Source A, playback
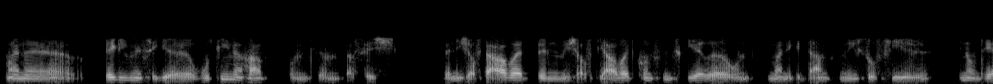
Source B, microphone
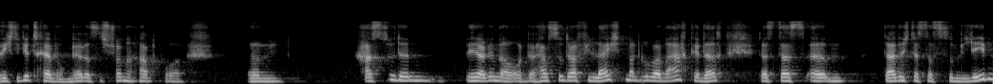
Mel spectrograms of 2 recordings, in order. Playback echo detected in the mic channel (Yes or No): No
